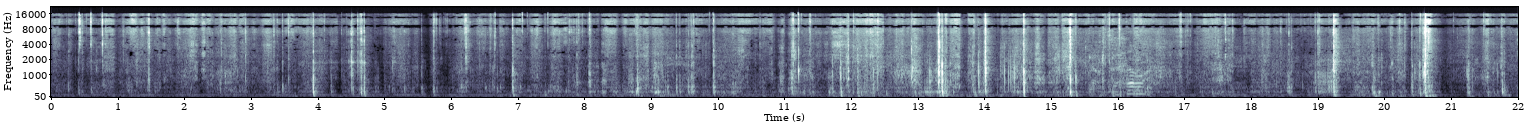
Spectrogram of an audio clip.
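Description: Cardboard shipping box being torn open by hand: irregular ripping and crumpling with sharp crackles, the loudest tears in the second half. The box is hard to open.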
